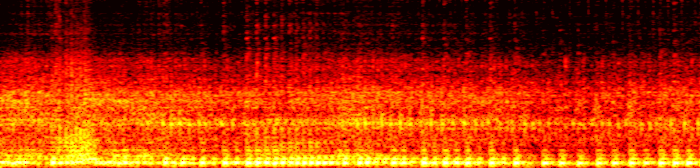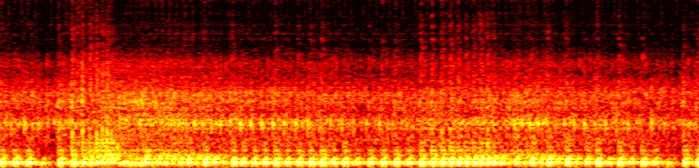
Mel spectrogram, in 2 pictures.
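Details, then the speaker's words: Motorbike that started cold but died and was hard to kick-start when hot (CDI first suspected), after resetting valve clearance: steady even low idle beat with light blips; fault was valve adjustment, now running normally. "Mantap teman-teman ya, ternyata ketemu penyakitnya, masalah settingan klep."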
